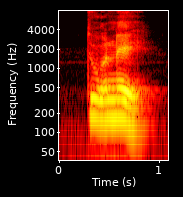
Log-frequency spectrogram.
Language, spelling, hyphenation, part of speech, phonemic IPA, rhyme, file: Dutch, tournee, tour‧nee, noun, /turˈneː/, -eː, Nl-tournee.ogg
- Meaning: 1. tour (journey through a particular building, estate, country, etc.) 2. tour (journey through a given list of places, such as by an entertainer performing concerts)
